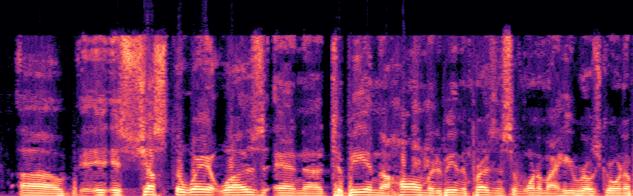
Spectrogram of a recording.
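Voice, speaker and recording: Noticeable background noise runs behind speech delivered at a fairly quick pace. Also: man. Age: 60s. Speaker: radio host. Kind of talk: casual chat. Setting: live remote broadcast from a home. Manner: halting, many fillers.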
